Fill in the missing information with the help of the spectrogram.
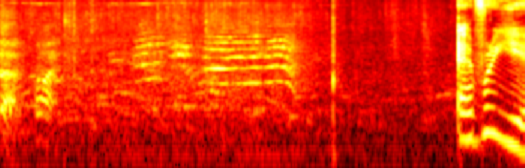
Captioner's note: crowd clamoring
